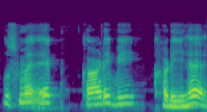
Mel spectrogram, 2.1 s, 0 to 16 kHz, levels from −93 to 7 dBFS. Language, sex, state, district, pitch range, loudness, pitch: Hindi, male, Jharkhand, Ranchi, 125-200 Hz, -16 LUFS, 170 Hz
